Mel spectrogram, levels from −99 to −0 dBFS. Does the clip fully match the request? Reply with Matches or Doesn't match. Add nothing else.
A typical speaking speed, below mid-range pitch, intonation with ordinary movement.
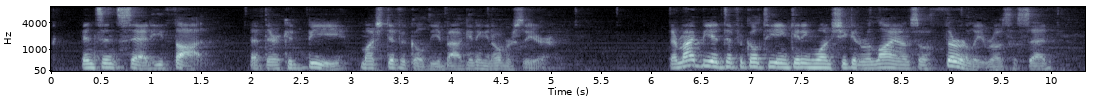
Matches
